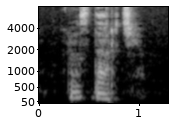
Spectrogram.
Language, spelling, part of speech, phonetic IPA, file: Polish, rozdarcie, noun, [rɔzˈdarʲt͡ɕɛ], LL-Q809 (pol)-rozdarcie.wav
